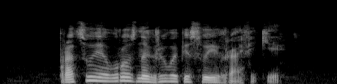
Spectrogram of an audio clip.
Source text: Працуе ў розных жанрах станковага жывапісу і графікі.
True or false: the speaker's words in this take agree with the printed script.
false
